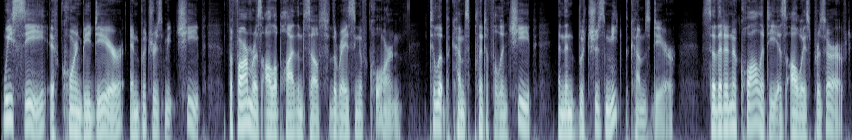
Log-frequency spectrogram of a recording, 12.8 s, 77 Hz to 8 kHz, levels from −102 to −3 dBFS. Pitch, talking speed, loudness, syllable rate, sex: 100 Hz, 185 wpm, -23 LUFS, 5.2 syllables/s, male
